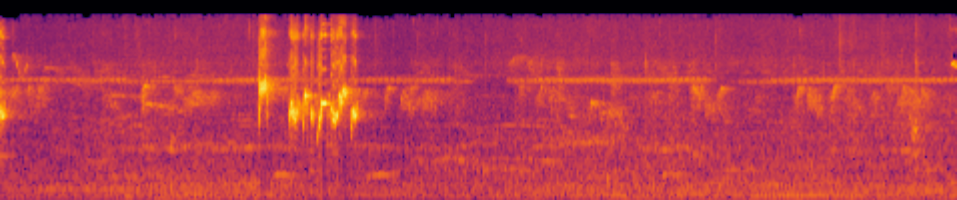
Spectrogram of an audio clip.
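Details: One rapid warbling phrase from a red-whiskered bulbul, part of a morning song meant for training birds to sing intensely. Before and after it there is only a soft, steady high whine and faint background.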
